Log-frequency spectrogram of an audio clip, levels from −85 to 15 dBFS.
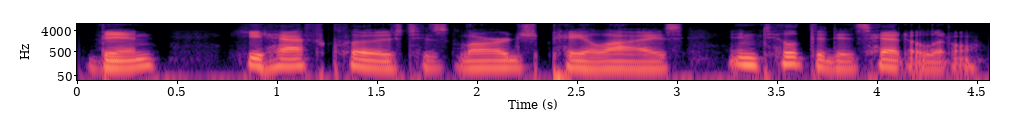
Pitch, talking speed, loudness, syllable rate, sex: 110 Hz, 185 wpm, -20 LUFS, 4.6 syllables/s, male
